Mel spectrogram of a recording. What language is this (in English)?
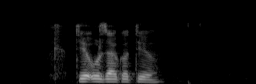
Nepali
